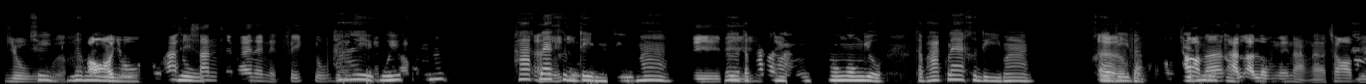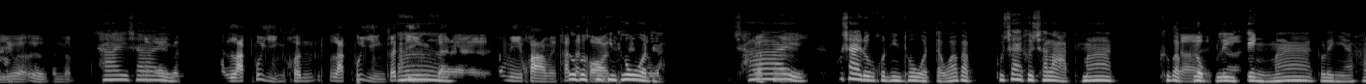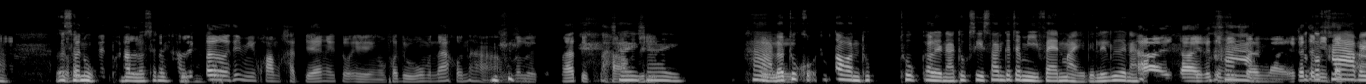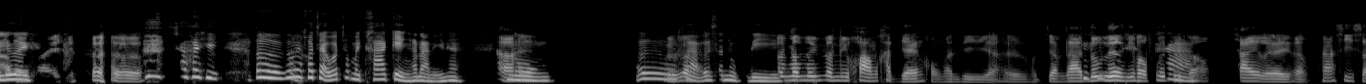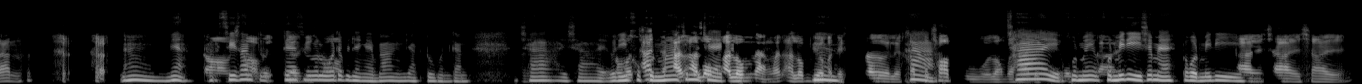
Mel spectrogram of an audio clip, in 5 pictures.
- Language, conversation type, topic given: Thai, unstructured, คุณชอบดูหนังแนวไหน และทำไมถึงชอบแนวนั้น?
- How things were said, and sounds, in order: laughing while speaking: "เออ"; chuckle; laughing while speaking: "ตามดี"; chuckle; laughing while speaking: "ใช่"; chuckle; laughing while speaking: "เออ"; other background noise; laughing while speaking: "ใช่"; chuckle; chuckle; unintelligible speech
